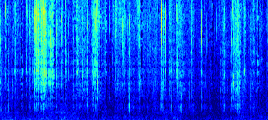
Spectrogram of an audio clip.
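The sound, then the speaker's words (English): The paper wrapping of a package is torn and crinkled open in continuous bursts, with crisp rips and rustling crumples running throughout and a few sharper tearing snaps near the end. No one speaks. “This is wrapped far too well.”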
